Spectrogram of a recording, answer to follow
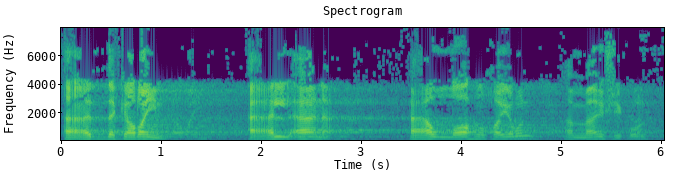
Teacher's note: تسهيل همزة الثانية التي هي همزة الوصل · Term: التسهيل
